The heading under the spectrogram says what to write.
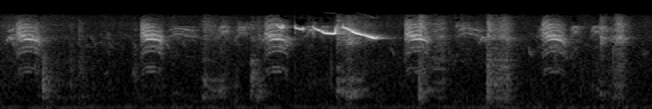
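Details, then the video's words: Yellow-bellied prinia in lively song, giving high rasping bursts spaced about one second apart, with one clear whistle that sweeps down midway through. The background is quiet apart from a faint low hum. "CIPAU JANTUNG GACOR"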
